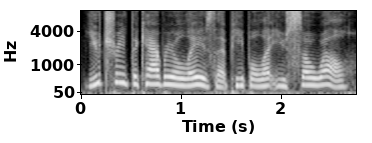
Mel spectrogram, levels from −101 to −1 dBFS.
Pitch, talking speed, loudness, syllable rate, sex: 220 Hz, 220 wpm, -16 LUFS, 4.9 syllables/s, female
